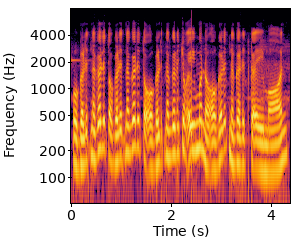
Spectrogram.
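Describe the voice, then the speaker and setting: A Filipino man giving casual, excitable play-by-play while gaming, teasing his teammates. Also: a little high, fast, highs cut off. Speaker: mobile game streamer. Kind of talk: casual live gameplay commentary.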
